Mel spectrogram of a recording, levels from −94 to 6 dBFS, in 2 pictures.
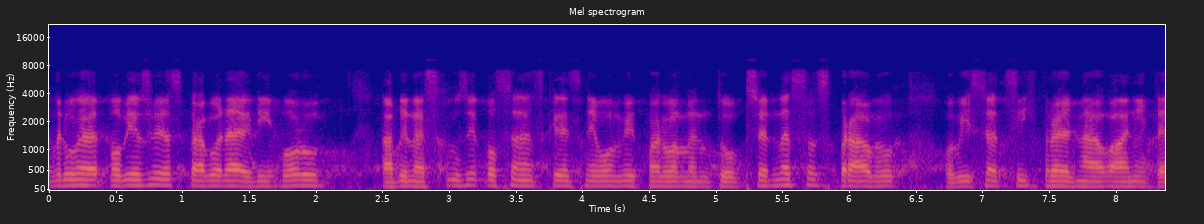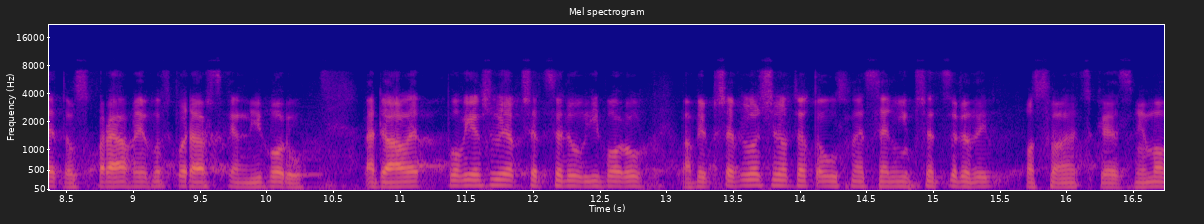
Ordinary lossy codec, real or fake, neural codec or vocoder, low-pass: Opus, 24 kbps; fake; codec, 16 kHz, 1 kbps, FreqCodec, larger model; 7.2 kHz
